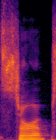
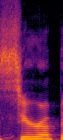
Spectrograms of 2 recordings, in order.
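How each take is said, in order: First: "syrup" with an r-colored first vowel, SUR-up. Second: "syrup" with a clear "sir" vowel, SEER-up. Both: Shown as a demonstration. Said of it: "What do you say?".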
